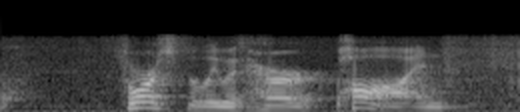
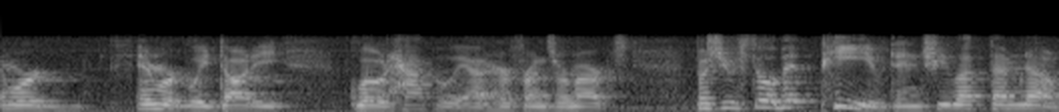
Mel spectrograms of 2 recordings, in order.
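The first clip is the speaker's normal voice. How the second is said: ordinary delivery, nothing marked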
